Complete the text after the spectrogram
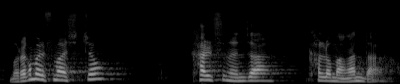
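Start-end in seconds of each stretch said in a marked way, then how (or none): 1.9-3.9 a hint of Jesus, softer and lower; gently but firmly set Peter straight; calm Jesus rebuke. Jesus calmly rebuking Peter for the sword, softer and lower.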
